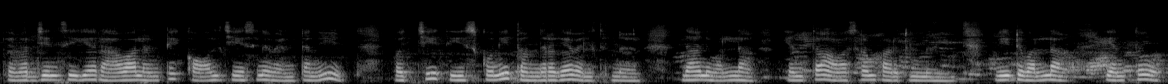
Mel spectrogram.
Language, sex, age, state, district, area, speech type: Telugu, female, 30-45, Andhra Pradesh, Anakapalli, urban, spontaneous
